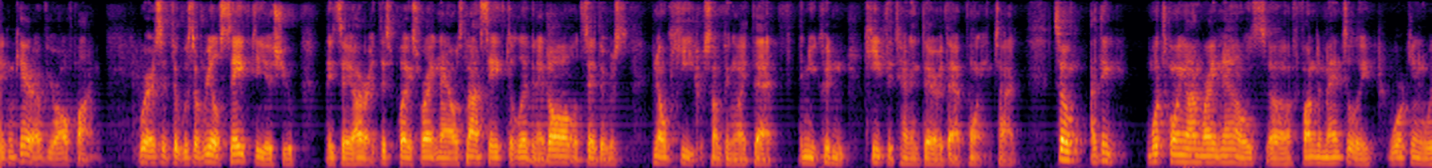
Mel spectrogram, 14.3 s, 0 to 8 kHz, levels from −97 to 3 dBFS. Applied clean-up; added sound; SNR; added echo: neural mask model DeepFilterNet 3.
